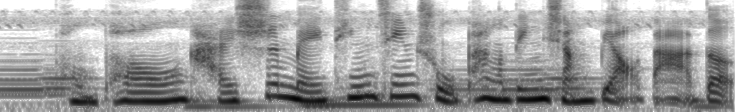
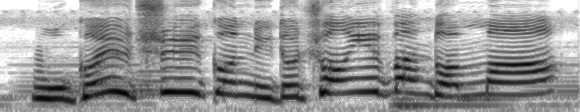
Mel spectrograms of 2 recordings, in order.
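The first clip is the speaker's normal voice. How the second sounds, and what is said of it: Loud shouted line. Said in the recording (Chinese): “胖丁终于大声喊出来，声音大到全班同学都抬头看”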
